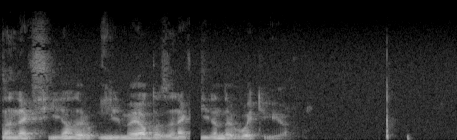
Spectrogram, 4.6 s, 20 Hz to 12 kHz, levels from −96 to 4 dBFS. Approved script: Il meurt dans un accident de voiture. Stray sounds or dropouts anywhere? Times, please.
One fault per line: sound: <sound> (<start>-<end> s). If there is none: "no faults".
sound: dropout (1.9-2.0 s)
